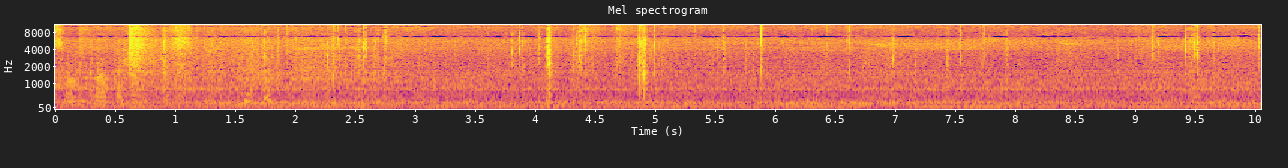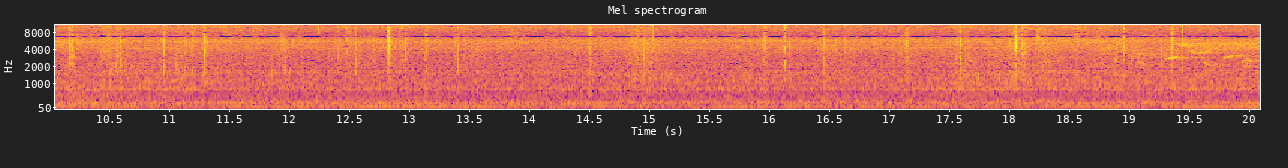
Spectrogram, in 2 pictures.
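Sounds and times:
light clicks and taps: 0:09.0 - 0:19.6.

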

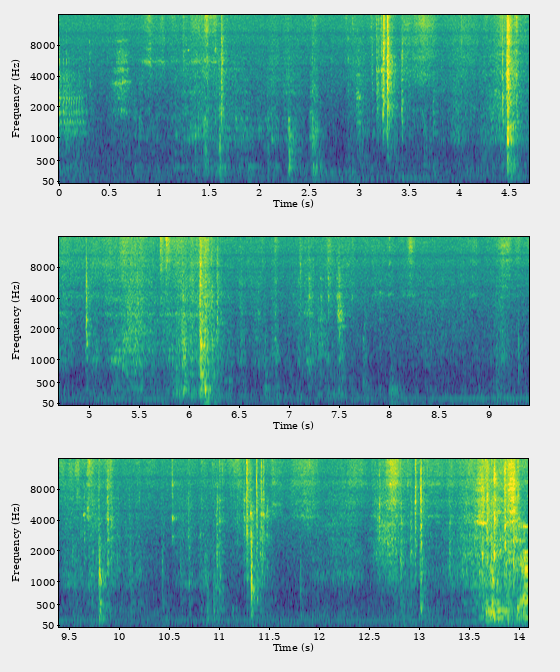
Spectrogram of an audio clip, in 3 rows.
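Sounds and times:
wooden bobbins clicking and knocking: 0:05.8 - 0:14.0.

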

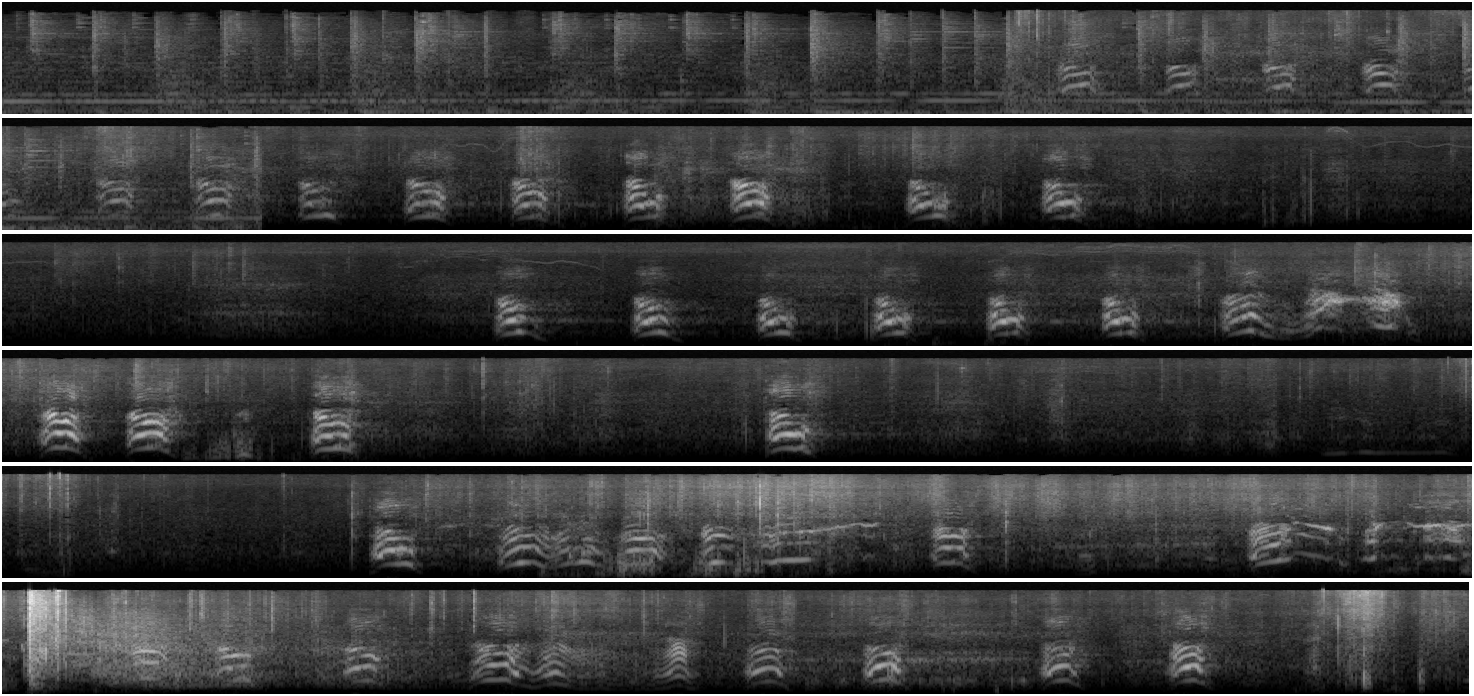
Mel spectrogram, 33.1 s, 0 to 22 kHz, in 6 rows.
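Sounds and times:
dog barking: 0:03.9 - 0:09.7, 0:12.9 - 0:18.0, 0:19.4 - 0:19.7, 0:23.4 - 0:25.8, 0:26.7 - 0:32.2.

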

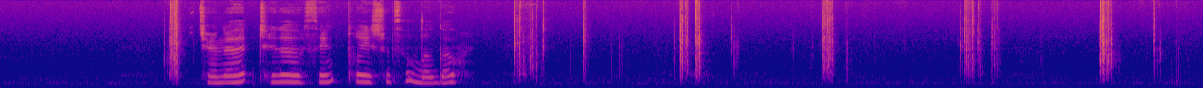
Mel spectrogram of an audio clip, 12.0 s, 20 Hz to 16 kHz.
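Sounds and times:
puzzle cube plastic clacking: 0:01.6 - 0:02.0, 0:05.1 - 0:08.6, 0:09.6 - 0:10.1, 0:11.0 - 0:11.8.

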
